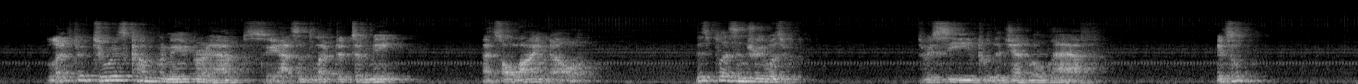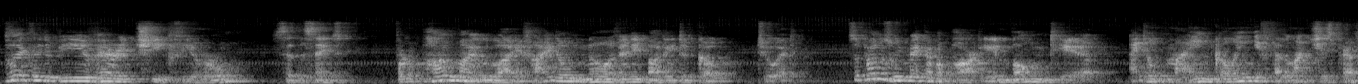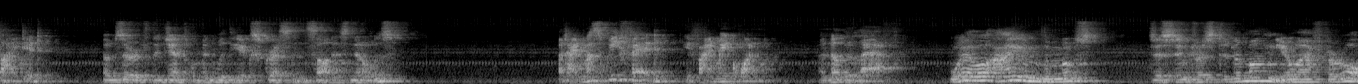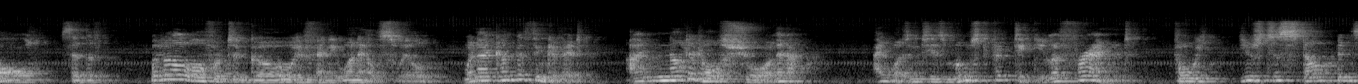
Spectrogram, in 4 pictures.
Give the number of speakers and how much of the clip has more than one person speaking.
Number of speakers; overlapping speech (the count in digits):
1, no overlap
